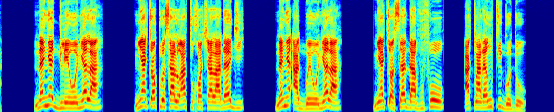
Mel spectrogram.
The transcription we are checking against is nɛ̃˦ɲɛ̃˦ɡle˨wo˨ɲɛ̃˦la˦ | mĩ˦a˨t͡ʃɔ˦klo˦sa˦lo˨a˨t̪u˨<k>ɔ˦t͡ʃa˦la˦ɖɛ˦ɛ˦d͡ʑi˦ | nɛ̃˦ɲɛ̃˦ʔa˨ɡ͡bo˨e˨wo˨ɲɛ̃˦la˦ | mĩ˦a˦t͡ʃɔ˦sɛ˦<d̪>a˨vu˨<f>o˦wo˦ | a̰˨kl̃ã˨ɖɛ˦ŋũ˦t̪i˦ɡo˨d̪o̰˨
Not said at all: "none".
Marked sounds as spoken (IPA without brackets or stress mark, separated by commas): x, d̪, f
